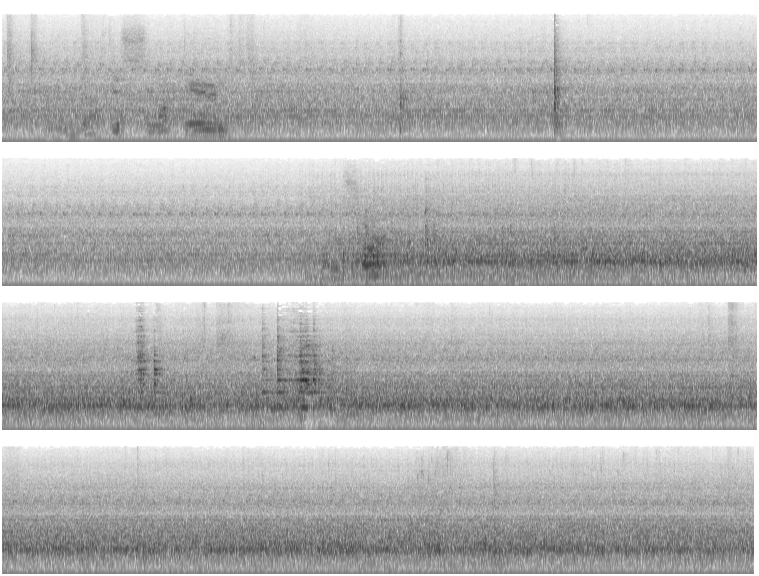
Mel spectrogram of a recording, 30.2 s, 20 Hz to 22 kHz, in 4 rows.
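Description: Vertical milling machine running at 660 RPM off a phase converter, its end mill cutting a long metal bar with coolant flowing. The steady machining hum gets louder about a third of the way in, and a few sharp clicks come through it.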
